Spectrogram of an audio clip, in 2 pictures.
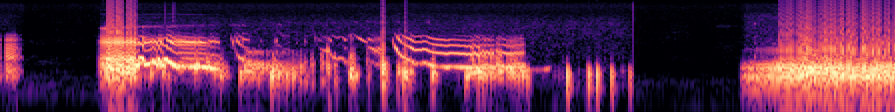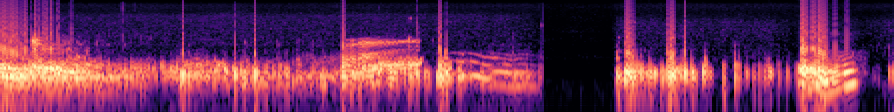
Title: Pasta Stomach Growling #Adventuretime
